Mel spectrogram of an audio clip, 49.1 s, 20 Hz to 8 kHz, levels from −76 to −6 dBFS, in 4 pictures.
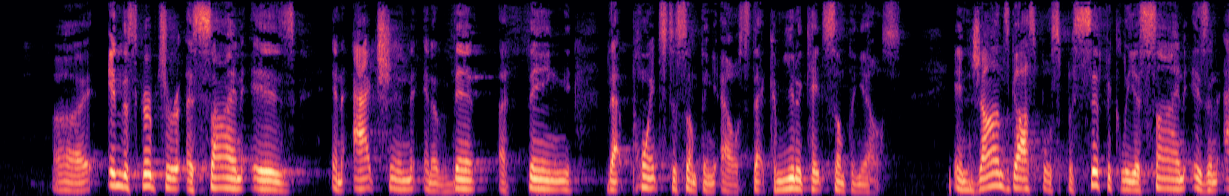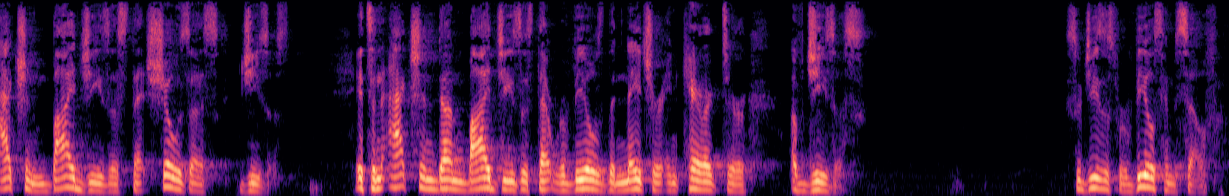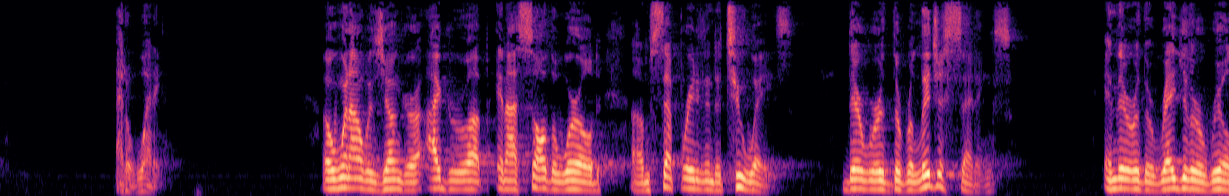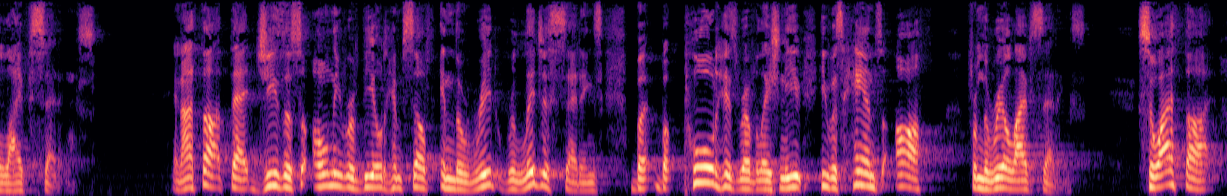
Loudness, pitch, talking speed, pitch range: -18 LUFS, 140 Hz, 145 wpm, 125-155 Hz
